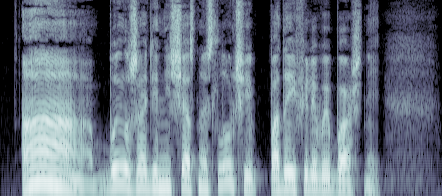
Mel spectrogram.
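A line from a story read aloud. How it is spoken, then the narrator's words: Exclaim. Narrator (Russian): воскликнул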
